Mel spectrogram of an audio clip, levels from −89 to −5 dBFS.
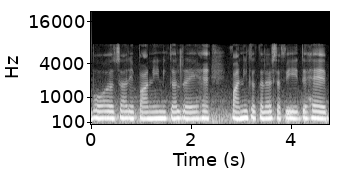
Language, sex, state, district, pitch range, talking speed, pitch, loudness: Hindi, female, Jharkhand, Deoghar, 200-205 Hz, 140 wpm, 200 Hz, -11 LUFS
